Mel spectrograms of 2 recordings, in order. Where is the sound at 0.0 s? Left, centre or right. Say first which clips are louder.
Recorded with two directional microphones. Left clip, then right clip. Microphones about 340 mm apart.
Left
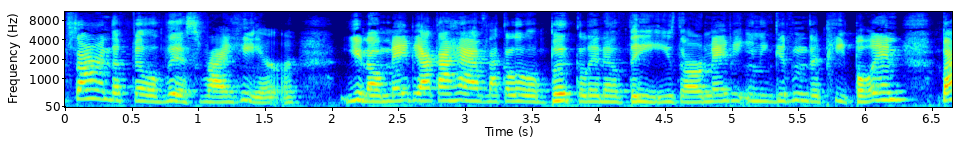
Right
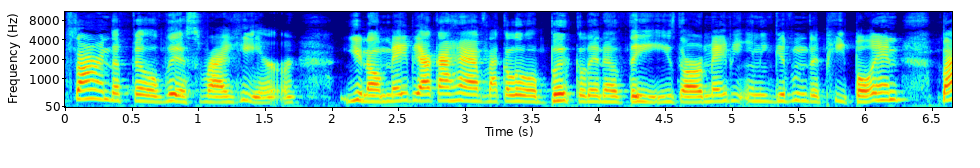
Right 12 dB; centre.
